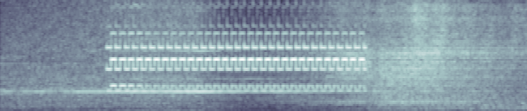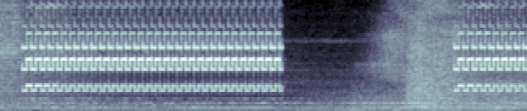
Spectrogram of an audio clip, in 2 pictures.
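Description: A telephone rings in repeated electronic bursts, two long trills separated by pauses and a third starting at the end, loud and close over a steady background hum, with no speech.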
